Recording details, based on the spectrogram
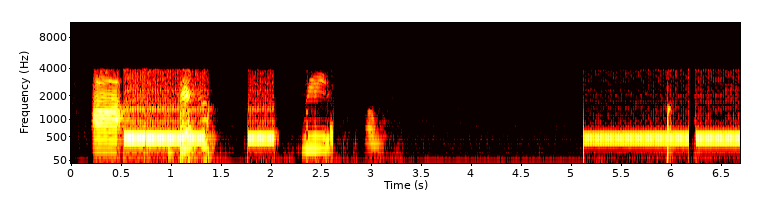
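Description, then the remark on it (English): A telephone dial tone during an incoming call: a few short electronic tone bursts, then a pause, then a steady, fairly loud hum that continues to the end with one brief break. “Oh, that's Top Cat calling him back.”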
